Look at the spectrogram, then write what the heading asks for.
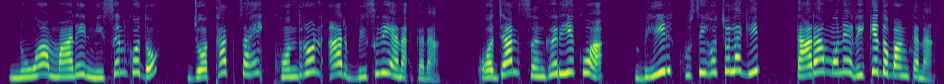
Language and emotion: Santali, angry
